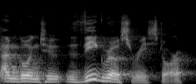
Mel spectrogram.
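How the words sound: The word "the" is stressed.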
